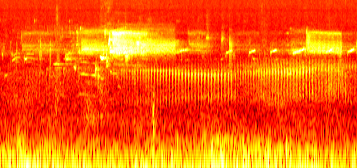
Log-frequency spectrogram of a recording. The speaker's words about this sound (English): Some male singing. There's another male landing right above me. As you can hear, there's red-winged blackbirds everywhere here.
